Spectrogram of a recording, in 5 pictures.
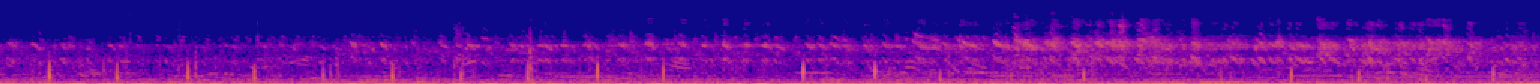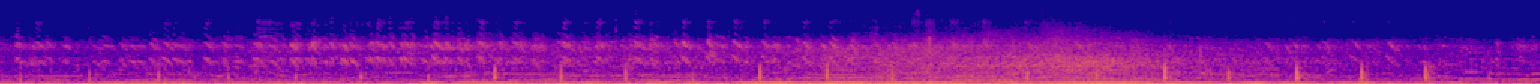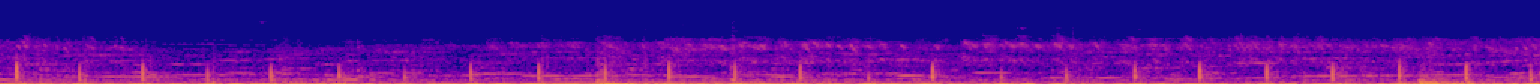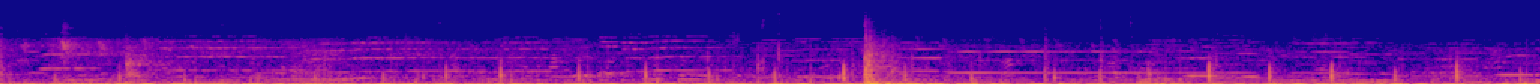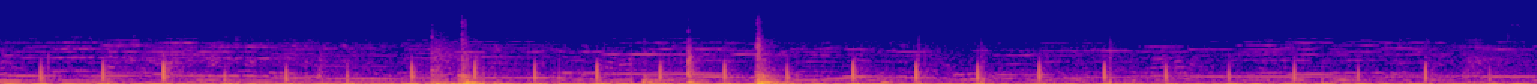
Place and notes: trees around national library, NUK, ljubljana - at dusk
birds in tree crowns at the time of sun dispersing into electric lights, passers by, bicycles, buses, steps, instruments from behind windows, microphones wires ...
Ljubljana, Slovenia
